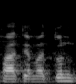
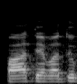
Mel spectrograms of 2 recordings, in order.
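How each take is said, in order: First: The word ends in an added n sound. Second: The word ends in a plain u vowel. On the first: The speaker calls it wrong. "फातिमतुन पढ़ना सही नहीं होगा" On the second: The speaker calls it right. "फातिमतु पढ़ेंगे"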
